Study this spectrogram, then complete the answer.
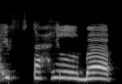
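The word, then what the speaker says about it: اِفْتَحِ الْبَابَ: ya biasanya Sep ee ketika ada seperti ini Ini dibaca iftahil BAB gitu jadi fi'il Amr di sini sering dia dibacanya kasrah iftahil bab untuk mempermudah pelafalan iftahil bab bukalah pintu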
